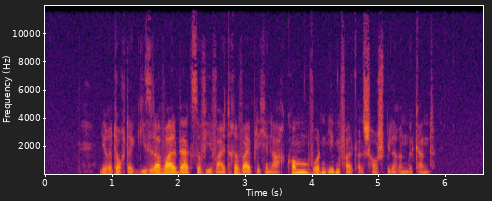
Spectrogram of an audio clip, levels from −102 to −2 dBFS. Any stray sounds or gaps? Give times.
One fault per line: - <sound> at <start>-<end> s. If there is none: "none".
none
